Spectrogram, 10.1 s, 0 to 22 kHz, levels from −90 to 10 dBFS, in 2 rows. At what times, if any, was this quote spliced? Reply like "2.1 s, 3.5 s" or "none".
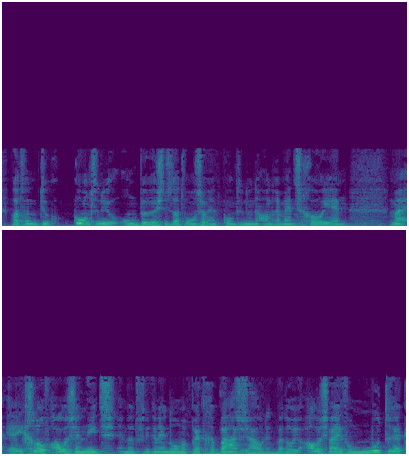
2.0 s, 2.6 s, 4.8 s, 9.1 s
